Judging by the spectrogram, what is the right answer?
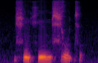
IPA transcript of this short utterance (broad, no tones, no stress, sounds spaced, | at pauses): ɕ ũ ç ĩ m ɕ o c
